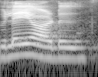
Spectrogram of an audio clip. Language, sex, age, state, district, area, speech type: Tamil, female, 18-30, Tamil Nadu, Cuddalore, urban, read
